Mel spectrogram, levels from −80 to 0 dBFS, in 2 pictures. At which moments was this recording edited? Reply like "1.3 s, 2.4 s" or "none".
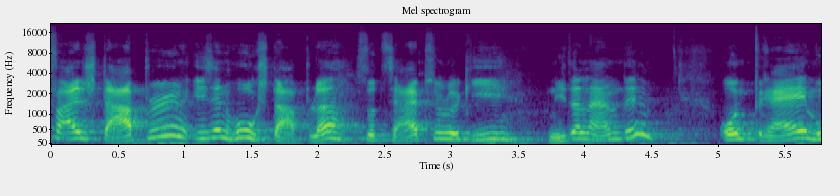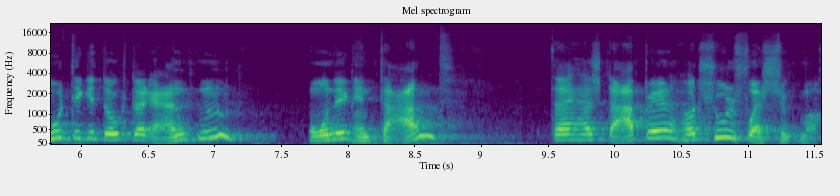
8.0 s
